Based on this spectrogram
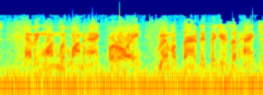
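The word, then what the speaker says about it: Borowy: The cab driver that I came out here with insisted on calling Baroy Baroy, and I told him no, that the name properly pronounced was Baroy.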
